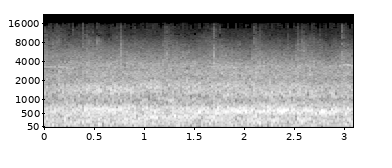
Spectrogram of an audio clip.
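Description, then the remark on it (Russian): A massive crowd of tens of thousands of football fans at a stadium chants and sings together in a dense, continuous wall of voices, steady and loud throughout with no single speaker standing out. “Распеваются они во все, во все десятки тысяч глоток.”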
